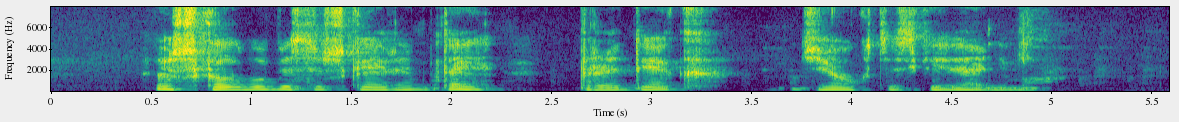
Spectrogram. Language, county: Lithuanian, Tauragė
